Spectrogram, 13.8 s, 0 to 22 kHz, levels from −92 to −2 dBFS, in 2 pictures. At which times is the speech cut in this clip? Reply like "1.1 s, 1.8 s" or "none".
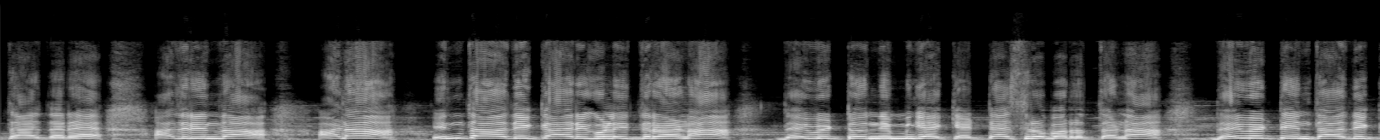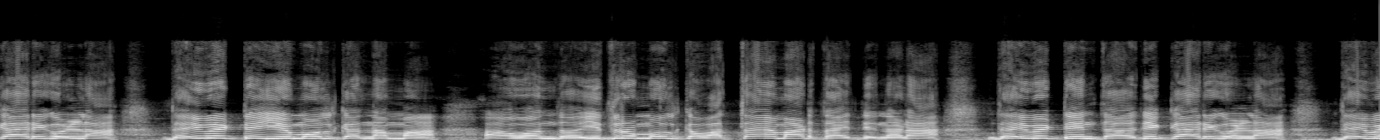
none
